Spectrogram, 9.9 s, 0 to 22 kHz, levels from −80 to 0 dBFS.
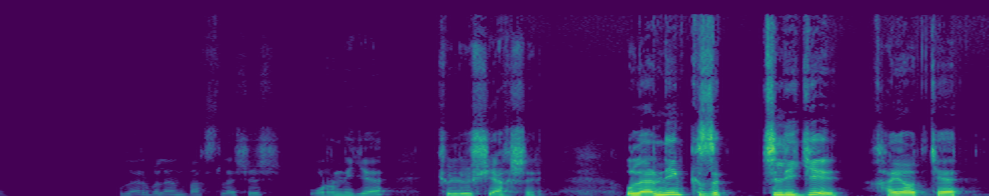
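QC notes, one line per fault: Nothing to flag here; the speech simply eases in with a gentle fade-in that reaches full level by about 5.9 s.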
